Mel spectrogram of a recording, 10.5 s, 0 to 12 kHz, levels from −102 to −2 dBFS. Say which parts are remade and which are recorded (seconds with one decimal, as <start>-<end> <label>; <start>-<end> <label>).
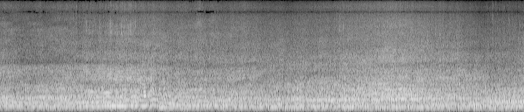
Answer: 0.0-2.8 recorded; 2.8-3.5 remade; 3.5-10.5 recorded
